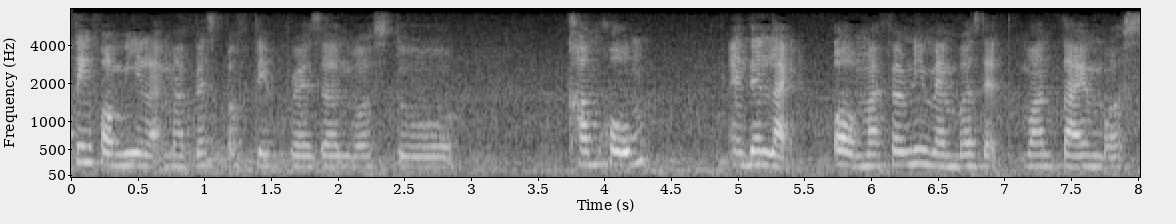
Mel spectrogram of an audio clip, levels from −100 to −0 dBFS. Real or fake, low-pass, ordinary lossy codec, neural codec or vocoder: fake; 7.2 kHz; MP3, 48 kbps; vocoder, 22.05 kHz, 80 mel bands, WaveNeXt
